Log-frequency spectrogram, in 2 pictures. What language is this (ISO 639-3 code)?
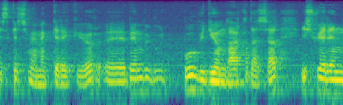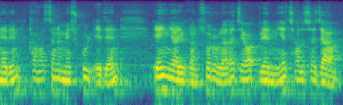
tur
